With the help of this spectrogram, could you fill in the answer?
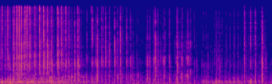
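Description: Long acrylic nails scratch across a large, flat, teal snakeskin-embossed leather sheet. The result is a rapid, irregular run of short, dry scratching strokes with bright, crisp texture and a low rumble underneath. It is loudest at the start and eases slightly later on.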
